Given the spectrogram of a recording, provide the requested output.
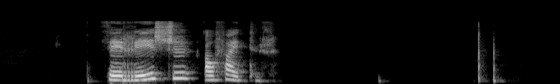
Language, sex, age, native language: Icelandic, female, 40-49, Icelandic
